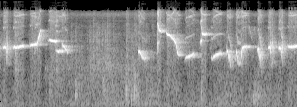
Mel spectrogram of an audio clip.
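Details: Continuous song of an Oriental magpie-robin (kacer), recorded as a long master track for songbird training: rich, fluty whistles sliding up and down, mixed with short chirps and a few rasping notes, delivered in a rapid varied stream.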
